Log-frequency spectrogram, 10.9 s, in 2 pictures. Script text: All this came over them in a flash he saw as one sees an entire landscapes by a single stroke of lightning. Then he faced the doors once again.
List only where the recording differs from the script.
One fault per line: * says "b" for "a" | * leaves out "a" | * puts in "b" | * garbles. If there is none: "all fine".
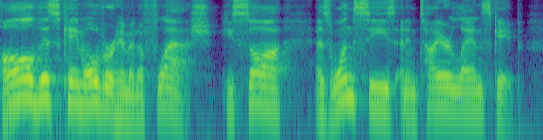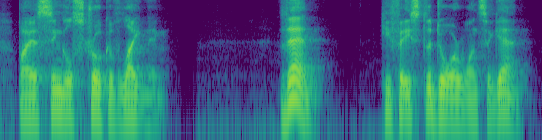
* says "him" for "them"
* says "landscape" for "landscapes"
* says "door" for "doors"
